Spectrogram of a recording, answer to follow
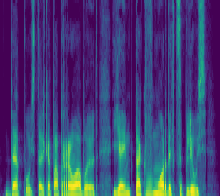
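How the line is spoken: Hissing. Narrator (Russian): шипел Рыжий

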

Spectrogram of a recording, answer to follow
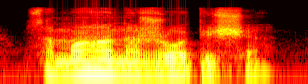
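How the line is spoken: Grumbled. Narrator (Russian): буркнула Натаха

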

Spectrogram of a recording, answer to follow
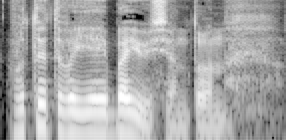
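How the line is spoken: Sighing. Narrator (Russian): вздохнула Клюся

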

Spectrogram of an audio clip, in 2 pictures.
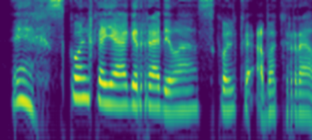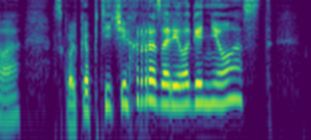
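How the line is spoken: Thin singing voice. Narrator (Russian): пела она тонким голоском

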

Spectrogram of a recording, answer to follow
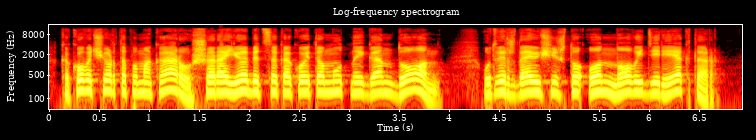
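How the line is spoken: Pointedly loud. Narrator (Russian): Она говорила подчеркнуто громко

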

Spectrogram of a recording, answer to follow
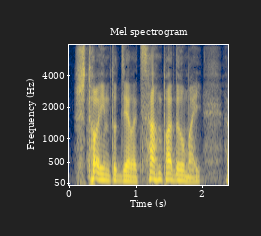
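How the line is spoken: Sorcerer laughing. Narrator (Russian): рассмеялся колдун

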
